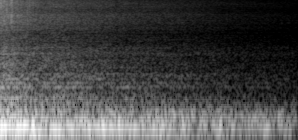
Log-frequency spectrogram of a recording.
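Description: Whooshing sound effect with a steady low hum, fading away gradually, on an animated logo end card.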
